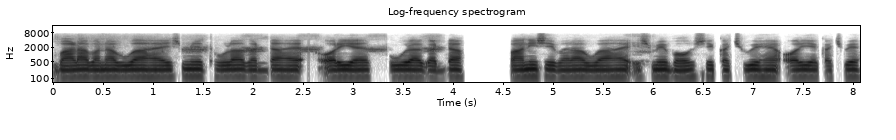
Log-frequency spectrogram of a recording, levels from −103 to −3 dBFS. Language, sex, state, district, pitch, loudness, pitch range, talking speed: Hindi, male, Uttar Pradesh, Budaun, 115 Hz, -17 LUFS, 115-120 Hz, 195 wpm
